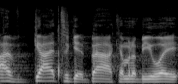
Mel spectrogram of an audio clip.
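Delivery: ordinary talk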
